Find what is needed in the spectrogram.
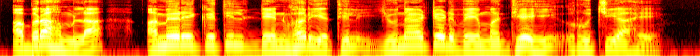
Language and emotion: Marathi, neutral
